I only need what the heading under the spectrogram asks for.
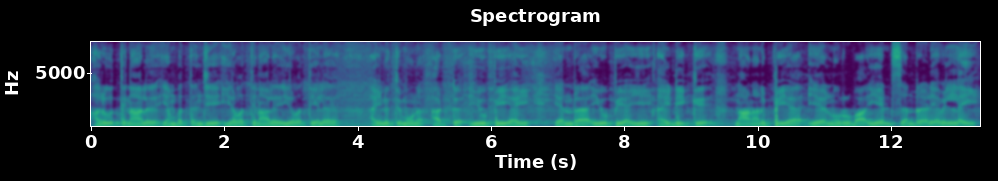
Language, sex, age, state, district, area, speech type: Tamil, male, 30-45, Tamil Nadu, Kallakurichi, urban, read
